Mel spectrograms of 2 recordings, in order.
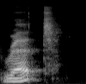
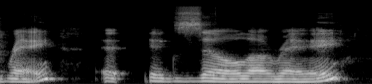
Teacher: in American English, it's a diphthong. It glides from A to I. Mainly if I think about holding it longer, staying tense on it, A, and then closing and relaxing a little bit, I'll say it correctly.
